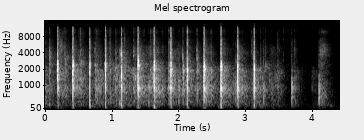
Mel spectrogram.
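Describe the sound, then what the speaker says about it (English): Sparse clapping from a small group at a workshop: separate, sharp hand claps in a steady run that thins out toward the end, close and fairly quiet, with no voices. "I'd like to applaud all of the participants who have gone through this"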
